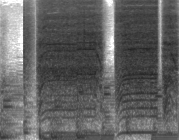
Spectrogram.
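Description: Logo-sting music with a steady low bass, overlaid with loud whirring, machine-like sound effects. The whir comes in about half a second in, lasts about a second, drops out briefly, then returns for about half a second near the end.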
